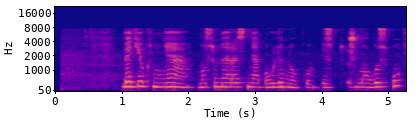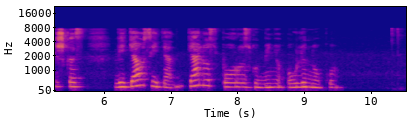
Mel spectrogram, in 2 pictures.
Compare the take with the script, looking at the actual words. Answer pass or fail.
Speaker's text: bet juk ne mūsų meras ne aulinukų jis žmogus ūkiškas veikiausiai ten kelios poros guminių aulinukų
pass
